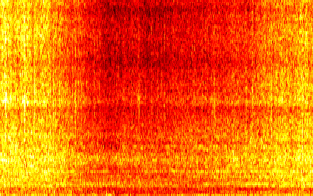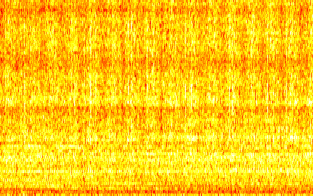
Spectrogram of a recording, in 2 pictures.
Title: MX Engine noise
